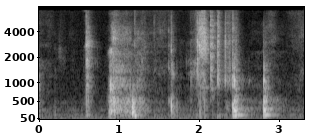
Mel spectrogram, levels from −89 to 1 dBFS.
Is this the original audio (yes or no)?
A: yes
